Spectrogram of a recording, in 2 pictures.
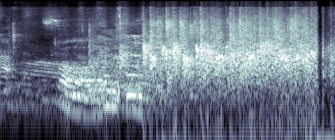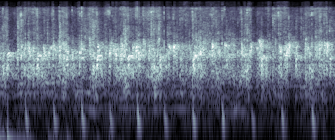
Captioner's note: applause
